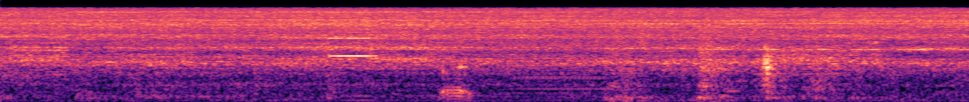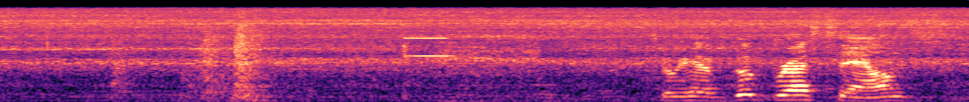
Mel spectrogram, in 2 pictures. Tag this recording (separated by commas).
Speech, Steam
